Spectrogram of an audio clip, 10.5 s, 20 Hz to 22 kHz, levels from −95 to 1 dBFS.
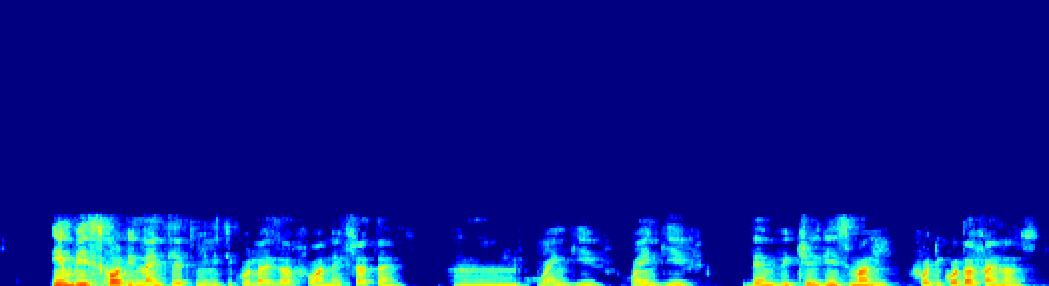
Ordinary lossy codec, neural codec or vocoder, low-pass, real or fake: AAC, 32 kbps; codec, 16 kHz, 8 kbps, FreqCodec, larger model; 5.4 kHz; fake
